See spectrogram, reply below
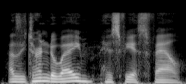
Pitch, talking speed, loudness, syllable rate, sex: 120 Hz, 225 wpm, -16 LUFS, 5.3 syllables/s, male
